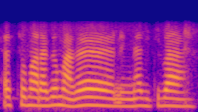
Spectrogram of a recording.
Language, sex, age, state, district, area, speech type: Bodo, female, 60+, Assam, Kokrajhar, rural, conversation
